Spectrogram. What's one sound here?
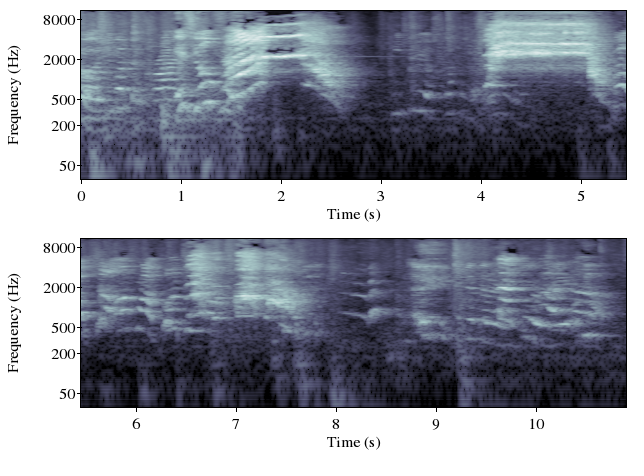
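A young person speaks close by with animation.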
